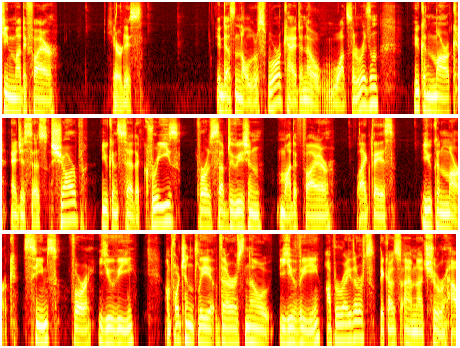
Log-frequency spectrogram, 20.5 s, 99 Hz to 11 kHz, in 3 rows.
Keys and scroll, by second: 2.8 Tab, 3.6 Tab, 3.8 Tab.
